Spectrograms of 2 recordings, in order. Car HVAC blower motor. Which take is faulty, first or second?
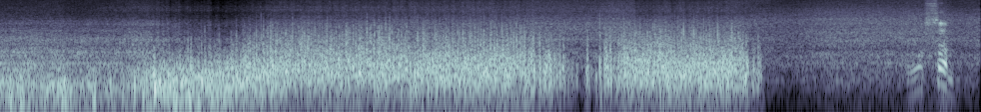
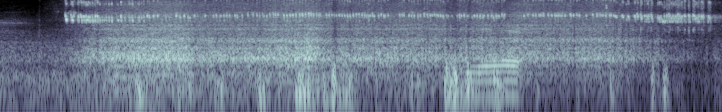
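second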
